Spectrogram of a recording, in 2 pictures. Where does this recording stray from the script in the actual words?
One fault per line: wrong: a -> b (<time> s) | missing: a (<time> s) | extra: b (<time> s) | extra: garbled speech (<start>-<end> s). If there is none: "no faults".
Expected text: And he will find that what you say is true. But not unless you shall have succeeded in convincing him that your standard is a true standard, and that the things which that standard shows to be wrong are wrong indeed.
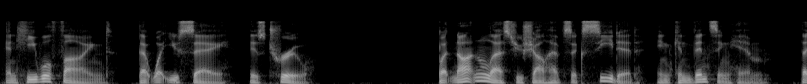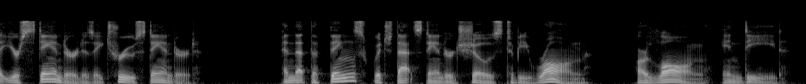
wrong: wrong -> long (14.6 s)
